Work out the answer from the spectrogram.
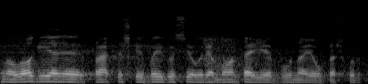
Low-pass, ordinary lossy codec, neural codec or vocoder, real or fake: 9.9 kHz; Opus, 24 kbps; none; real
